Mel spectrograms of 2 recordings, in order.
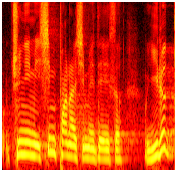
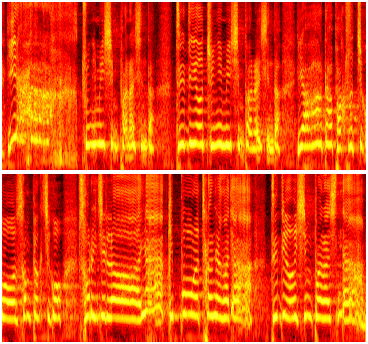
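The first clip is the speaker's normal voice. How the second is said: high-pitched jubilant cries; 10 semitones higher than usual. Acted. Believers greeting the Lord's judgment, jubilant shouting. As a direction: cry out as if long-awaited news came. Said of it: "이렇게 기뻐할 수 있을까요".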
